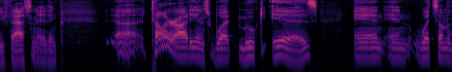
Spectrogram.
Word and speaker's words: MOOC: And there was an article that you have in there, is the term pronounced MOOC, the massive online MOOC? – Yes.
